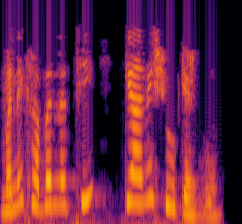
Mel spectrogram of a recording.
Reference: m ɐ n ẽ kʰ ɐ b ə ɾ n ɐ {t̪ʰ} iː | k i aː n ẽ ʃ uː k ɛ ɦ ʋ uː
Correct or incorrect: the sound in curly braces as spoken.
correct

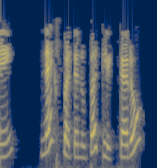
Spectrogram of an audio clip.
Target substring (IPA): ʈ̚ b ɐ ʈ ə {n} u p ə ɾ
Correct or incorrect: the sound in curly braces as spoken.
correct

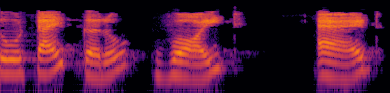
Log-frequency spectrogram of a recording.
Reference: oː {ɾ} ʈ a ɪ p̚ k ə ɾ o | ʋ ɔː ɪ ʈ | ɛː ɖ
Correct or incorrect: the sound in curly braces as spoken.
incorrect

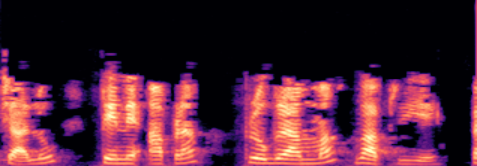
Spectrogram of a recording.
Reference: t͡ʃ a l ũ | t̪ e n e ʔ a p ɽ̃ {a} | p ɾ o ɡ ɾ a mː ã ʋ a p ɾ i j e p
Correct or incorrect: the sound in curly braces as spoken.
correct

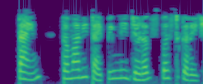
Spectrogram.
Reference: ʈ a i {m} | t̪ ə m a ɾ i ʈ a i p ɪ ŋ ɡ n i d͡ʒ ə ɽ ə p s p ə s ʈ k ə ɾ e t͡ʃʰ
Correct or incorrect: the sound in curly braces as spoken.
correct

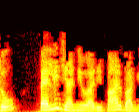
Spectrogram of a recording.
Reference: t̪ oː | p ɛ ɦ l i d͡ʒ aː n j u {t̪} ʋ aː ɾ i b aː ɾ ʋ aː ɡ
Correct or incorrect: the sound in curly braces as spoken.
incorrect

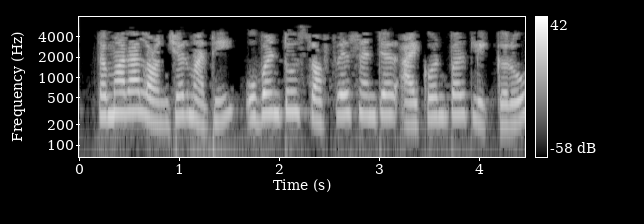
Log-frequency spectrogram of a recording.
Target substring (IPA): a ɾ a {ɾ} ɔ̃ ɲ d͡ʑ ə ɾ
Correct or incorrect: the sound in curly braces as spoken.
incorrect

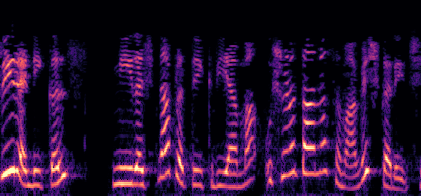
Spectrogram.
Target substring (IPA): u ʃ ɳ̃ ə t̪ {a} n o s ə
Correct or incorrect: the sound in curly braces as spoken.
correct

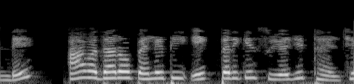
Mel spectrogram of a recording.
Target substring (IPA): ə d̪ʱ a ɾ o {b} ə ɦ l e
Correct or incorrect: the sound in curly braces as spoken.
incorrect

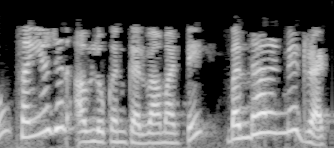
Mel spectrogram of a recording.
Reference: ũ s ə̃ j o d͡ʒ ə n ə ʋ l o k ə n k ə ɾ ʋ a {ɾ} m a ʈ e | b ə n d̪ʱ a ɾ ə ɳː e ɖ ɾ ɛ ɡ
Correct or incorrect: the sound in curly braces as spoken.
incorrect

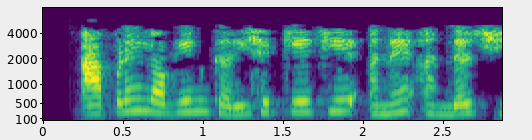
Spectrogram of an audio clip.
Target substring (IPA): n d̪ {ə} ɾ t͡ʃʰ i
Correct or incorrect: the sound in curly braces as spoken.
correct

